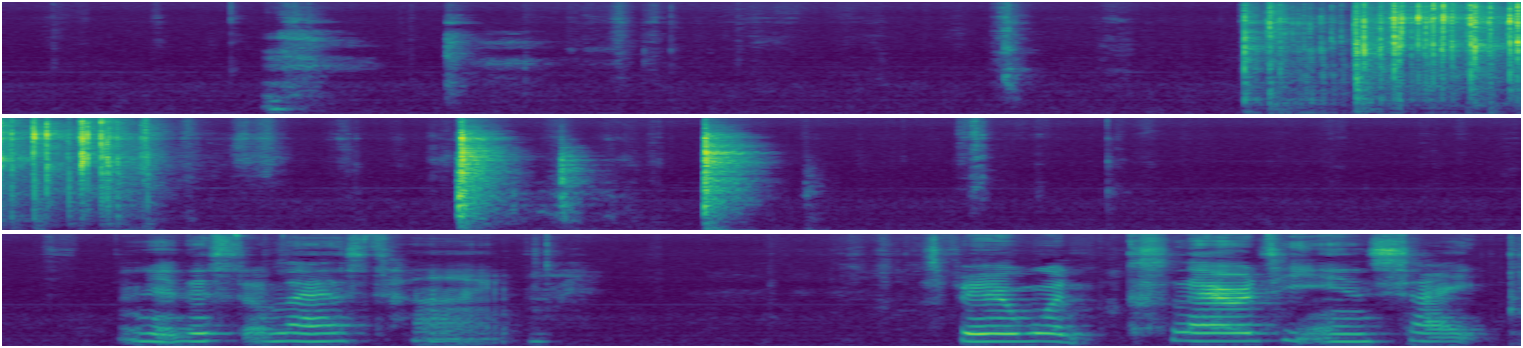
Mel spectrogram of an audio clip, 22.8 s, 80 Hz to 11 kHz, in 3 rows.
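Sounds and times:
speech: 1.3s - 1.6s, 15.9s - 18.0s, 20.0s - 22.6s
deck of cards being shuffled: 6.2s - 11.4s.

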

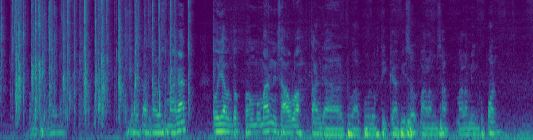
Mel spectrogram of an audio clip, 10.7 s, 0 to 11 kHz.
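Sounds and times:
audience applause for a theater group after a monologue performance: 0.0s - 3.8s
speech: 2.8s - 10.1s.

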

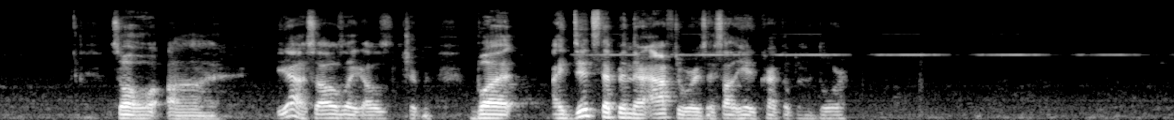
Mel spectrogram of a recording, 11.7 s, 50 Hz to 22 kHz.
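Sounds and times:
speech: 1.1s - 8.6s
fire alarm going off with a piercing high-pitched tone: 5.6s - 11.7s.

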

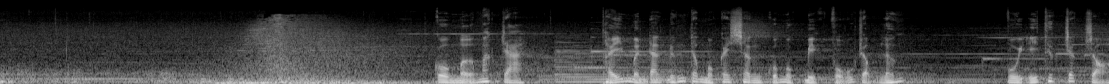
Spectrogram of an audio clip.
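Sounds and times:
deep thunder rumble: 0.0s - 6.6s
steady light rain falling outside: 0.0s - 11.0s
speech: 4.4s - 5.4s, 6.0s - 9.2s, 10.1s - 11.0s.

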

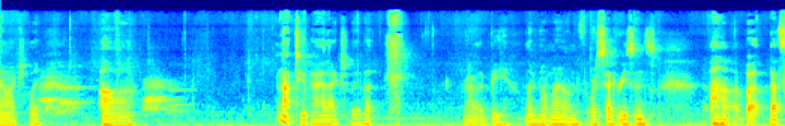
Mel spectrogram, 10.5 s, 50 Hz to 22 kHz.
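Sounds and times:
speech: 0.2s - 2.0s, 3.7s - 5.4s, 6.2s - 10.4s
dog barking: 0.4s - 2.6s.

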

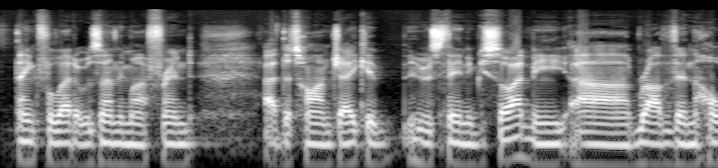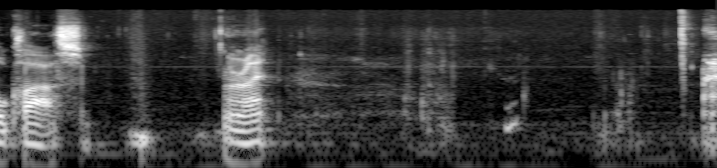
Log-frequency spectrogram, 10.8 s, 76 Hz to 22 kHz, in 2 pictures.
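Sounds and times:
speech: 0.1s - 7.5s
person slurping and swallowing cappuccino: 8.4s - 10.7s.

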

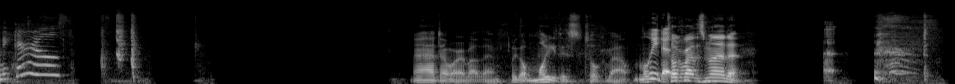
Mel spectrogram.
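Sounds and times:
speech: 0.0s - 0.7s, 4.1s - 7.6s
throaty burp: 8.2s - 8.6s.

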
